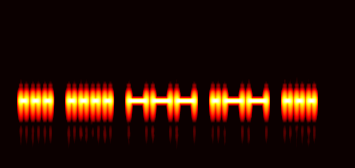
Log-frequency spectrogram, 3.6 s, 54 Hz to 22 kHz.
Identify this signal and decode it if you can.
Morse code, heard as a keyed tone, about 20 wpm, 600 Hz. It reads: SHOWS
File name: the old man and the sea / the old man and the sea part 1 20wpm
